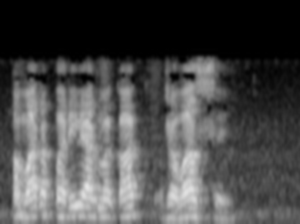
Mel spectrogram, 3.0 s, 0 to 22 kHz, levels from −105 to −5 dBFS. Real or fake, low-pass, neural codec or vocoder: real; 7.2 kHz; none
